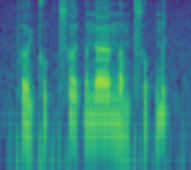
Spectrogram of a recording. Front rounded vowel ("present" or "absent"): present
